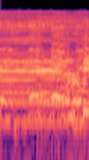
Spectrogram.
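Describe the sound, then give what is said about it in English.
A person's voice imitates a cow's moo as "shmoo" with one short, drawn-out, humming call, fairly loud, with no other sounds around it. “That's the sound cows are really making. Shmoo.”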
